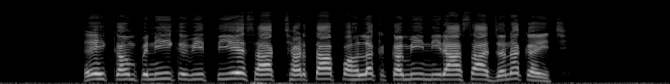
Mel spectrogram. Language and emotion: Maithili, disgusted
